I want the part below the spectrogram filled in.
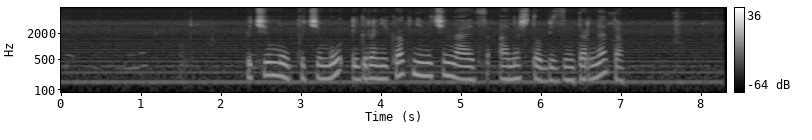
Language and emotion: Russian, neutral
